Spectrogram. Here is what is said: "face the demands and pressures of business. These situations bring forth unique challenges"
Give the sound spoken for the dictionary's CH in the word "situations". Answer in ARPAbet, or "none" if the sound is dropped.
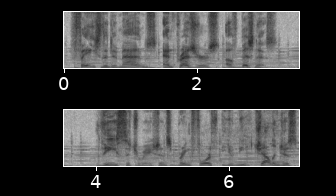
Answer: CH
